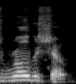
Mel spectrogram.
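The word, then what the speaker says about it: Robichaud: and then the last name is r-o-b-i-c-h-a-d it's pronounced robichaux okay so it's indeed is silent at the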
